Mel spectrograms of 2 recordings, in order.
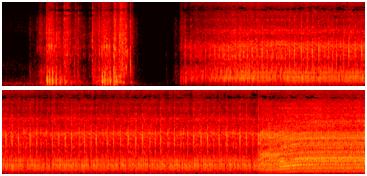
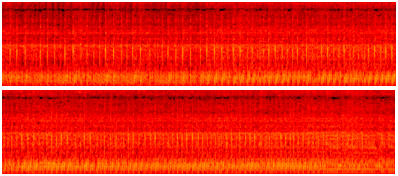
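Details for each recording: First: Cub Cadet two-stroke trimmer that ran at full throttle but died at idle, after turning the L (low-speed) carburetor screw about a quarter turn counterclockwise for a lean mixture: starts, idles steadily, then revs smoothly when throttled, normal idle and throttle response. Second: Cub Cadet two-stroke trimmer on ethanol-free fuel runs at full throttle but idles unevenly, wavers and dies: lean low-speed mixture starving it of fuel.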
